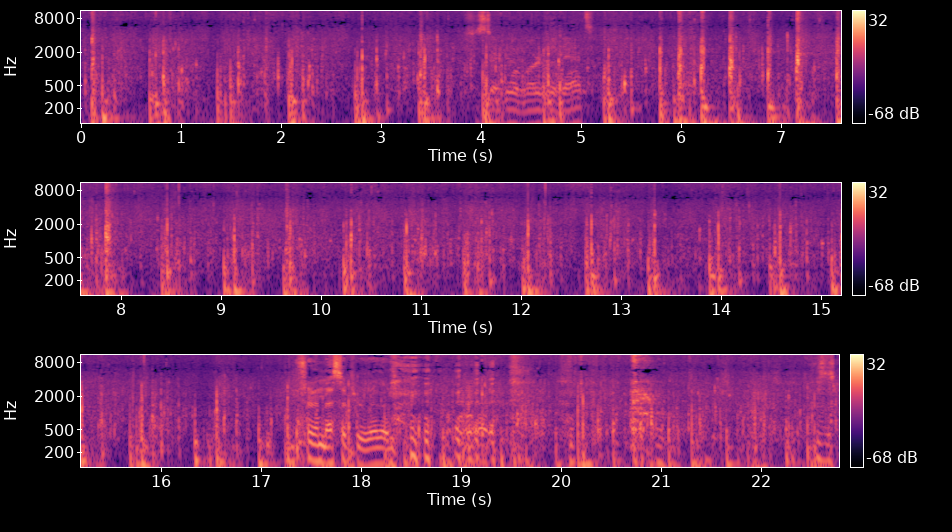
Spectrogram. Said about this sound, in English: It sounds cool in the microphone when you're listening back. The sound of my water sloshing around.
